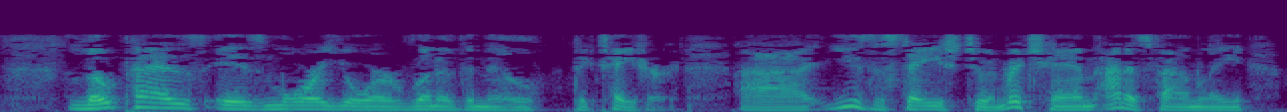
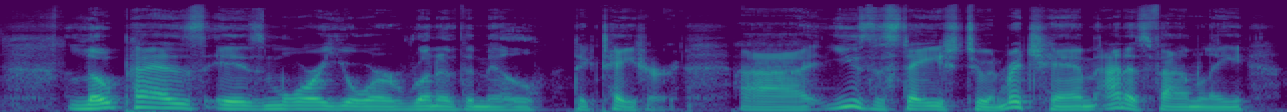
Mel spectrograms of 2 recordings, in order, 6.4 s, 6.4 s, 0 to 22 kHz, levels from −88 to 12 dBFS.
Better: second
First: garbled, watery; badly; nothing above 6 kHz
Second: none

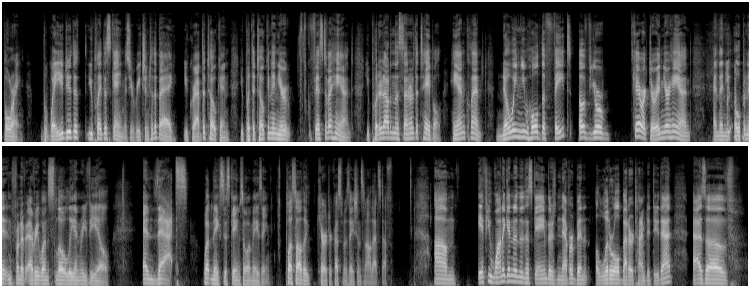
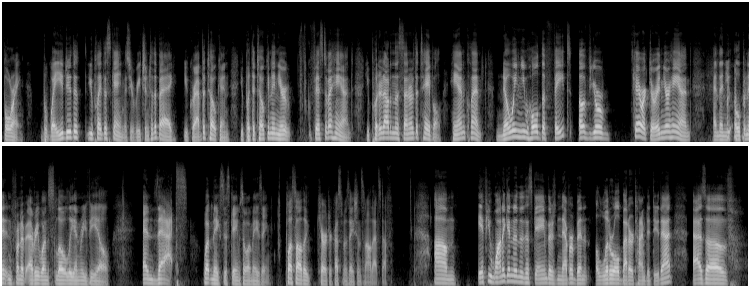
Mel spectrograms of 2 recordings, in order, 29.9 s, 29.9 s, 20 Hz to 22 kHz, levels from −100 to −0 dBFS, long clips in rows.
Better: first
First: none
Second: muffled; slightly; fading above 2.5 kHz

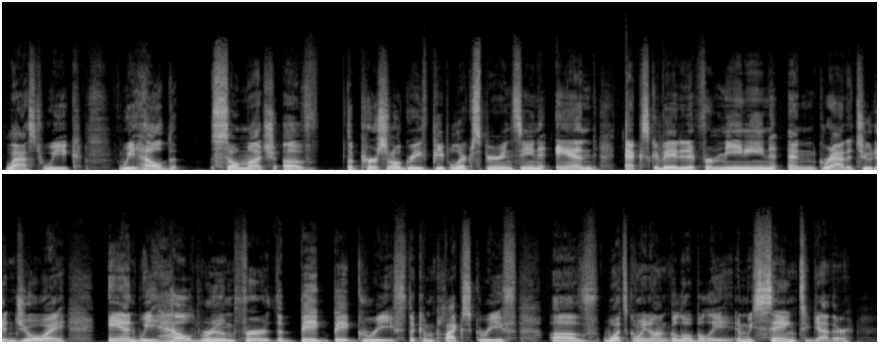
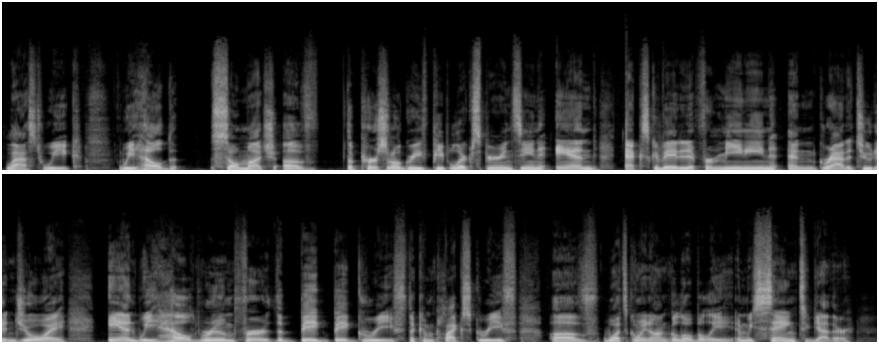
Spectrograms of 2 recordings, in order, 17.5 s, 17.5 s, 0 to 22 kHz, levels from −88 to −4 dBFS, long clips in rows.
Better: neither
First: none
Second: none

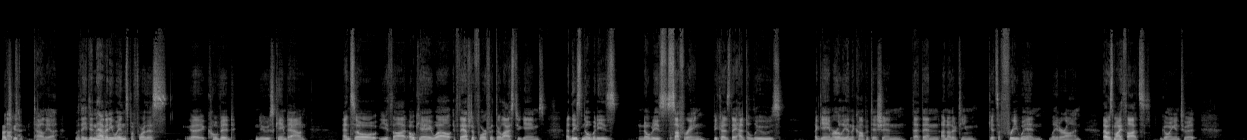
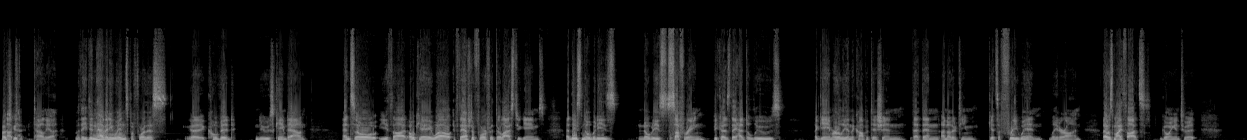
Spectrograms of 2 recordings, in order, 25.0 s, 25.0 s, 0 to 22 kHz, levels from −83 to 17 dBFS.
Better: first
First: none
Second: distortion; slight; 3% of the sound clipped

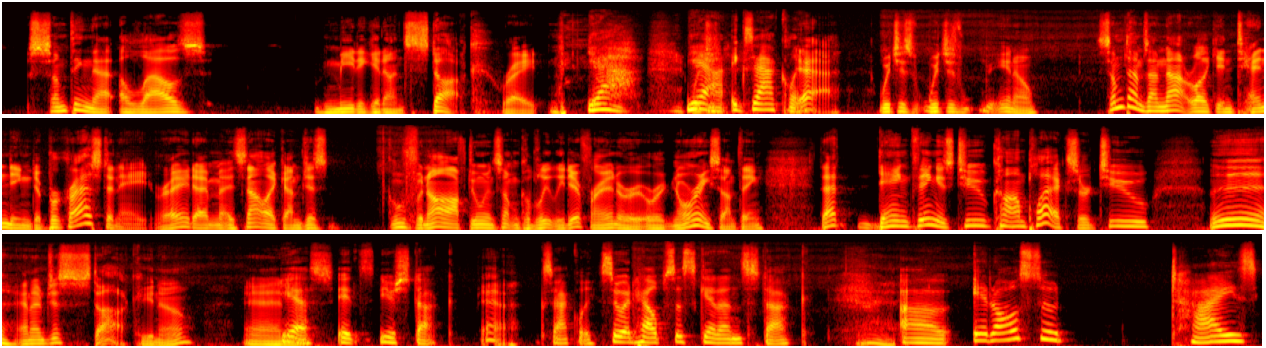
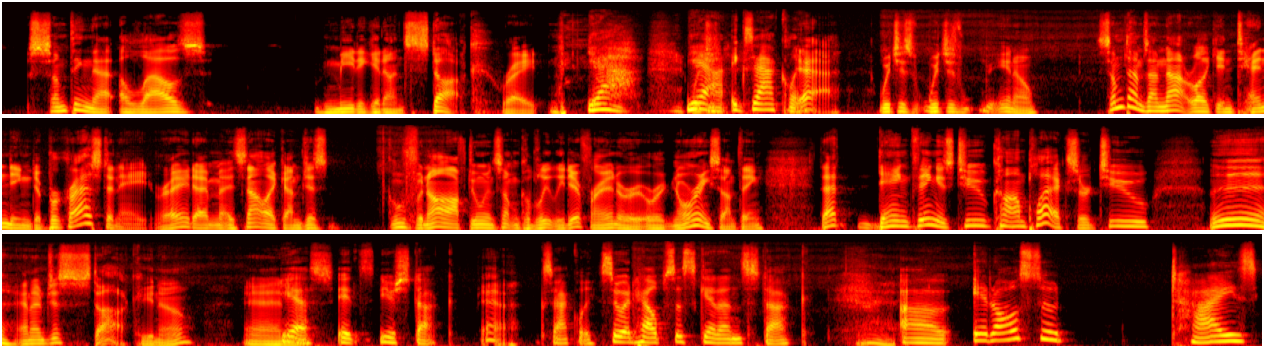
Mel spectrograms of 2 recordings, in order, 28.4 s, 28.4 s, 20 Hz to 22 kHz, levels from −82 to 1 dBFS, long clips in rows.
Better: neither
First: hiss; faint; from 4 to 13 s and from 19 s on; 30 dB below the speech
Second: hiss; faint; from 4 to 13 s and from 19 s on; 30 dB below the speech

